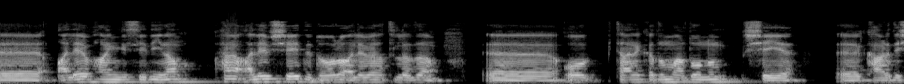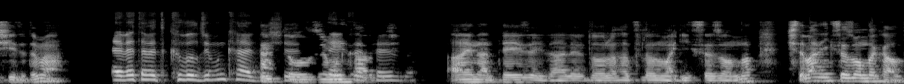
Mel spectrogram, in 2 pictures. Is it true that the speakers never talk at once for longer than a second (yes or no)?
no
